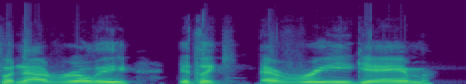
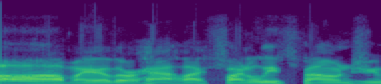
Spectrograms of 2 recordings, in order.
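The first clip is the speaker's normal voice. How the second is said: put-on demonic voice, lower; 3 semitones lower than usual. Retelling a plot scene where a character speaks in another voice: imitating Devil's other voice. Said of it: "now he's talking in, like, you know, other voice".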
